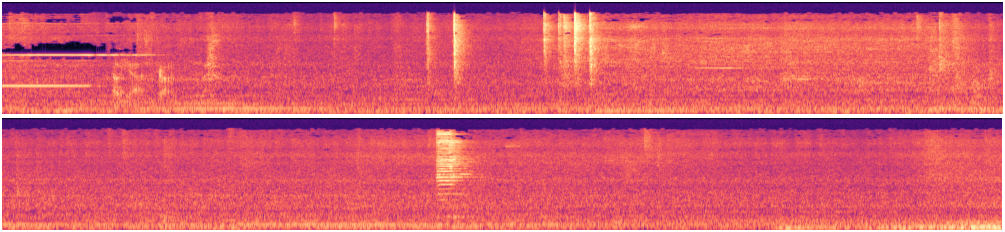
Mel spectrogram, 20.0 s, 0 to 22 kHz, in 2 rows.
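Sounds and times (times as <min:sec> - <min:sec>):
short high tone: 0:00.0 - 0:01.5
elevator low hum: 0:00.0 - 0:20.0.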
